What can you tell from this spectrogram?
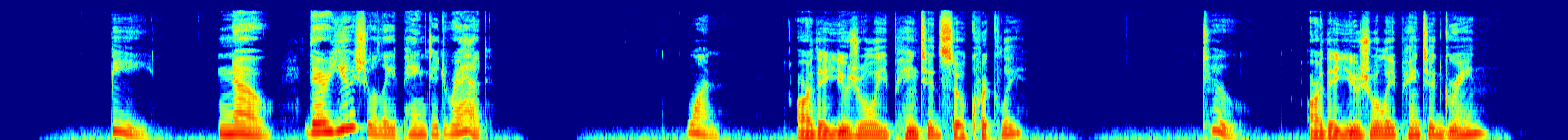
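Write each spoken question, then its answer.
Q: No, they're usually painted red.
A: 2: Are they usually painted green?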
